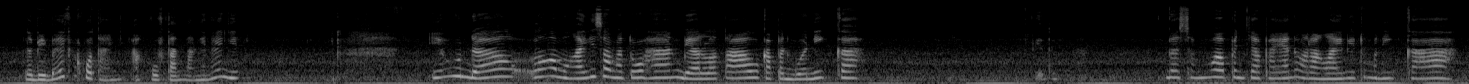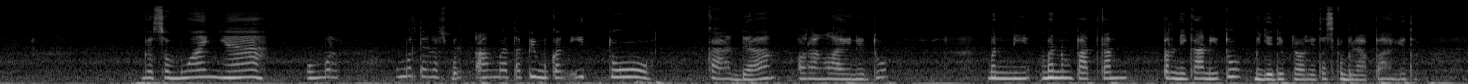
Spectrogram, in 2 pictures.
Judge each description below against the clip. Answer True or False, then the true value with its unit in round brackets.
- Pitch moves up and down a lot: False (3.4 semitones)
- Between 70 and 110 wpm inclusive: True (100 wpm)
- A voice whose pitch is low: False (290 Hz)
